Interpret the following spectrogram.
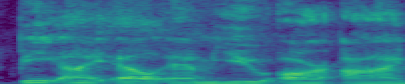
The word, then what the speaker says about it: Bilmuri: It's not spelled like that. Did I say that before? Bilmuri, Bill Murray is how that's spelled.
